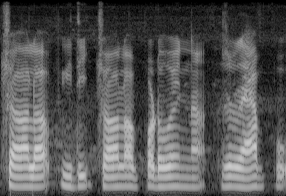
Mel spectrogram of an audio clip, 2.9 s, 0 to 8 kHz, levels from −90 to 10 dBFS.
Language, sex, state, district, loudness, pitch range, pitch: Telugu, male, Andhra Pradesh, Manyam, -16 LUFS, 150-155 Hz, 150 Hz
